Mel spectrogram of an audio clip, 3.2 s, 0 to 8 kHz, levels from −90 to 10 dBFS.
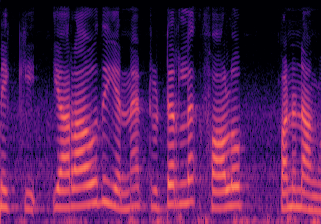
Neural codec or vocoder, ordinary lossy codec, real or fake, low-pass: none; none; real; 7.2 kHz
